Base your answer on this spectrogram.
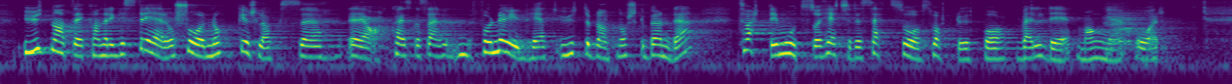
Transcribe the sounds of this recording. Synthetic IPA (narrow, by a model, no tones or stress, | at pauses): ʉːt̪nɑt̪̚d̪ɛkʰɑnɾɛɡɪst̪ɾeːɾəɔʂoːnɔkːəʂɭɑksjɑːkʰɑːjæɪskɑsæɪfɔɳœʏd̪ɦeːt̪ʉːt̪əblɑnt̪nɔʂkəbœnd̪ə | t̪ʰʋæʈːɪmuːt̪sɔɦɛçəd̪ɛsɛt̪ːsɔsʋɑʈːʉːt̪̚pʰɔʋɛld̪ɪmɑŋːəʔoːɾ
